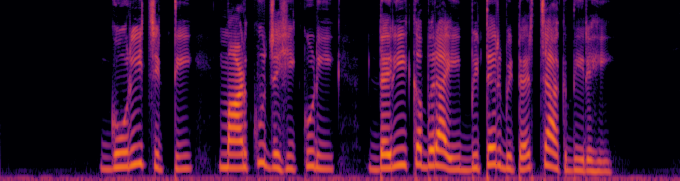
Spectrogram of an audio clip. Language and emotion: Punjabi, neutral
